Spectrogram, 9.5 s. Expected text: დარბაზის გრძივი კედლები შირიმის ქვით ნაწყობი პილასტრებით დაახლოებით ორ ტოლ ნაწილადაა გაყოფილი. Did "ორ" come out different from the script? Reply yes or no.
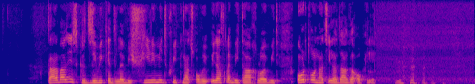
no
